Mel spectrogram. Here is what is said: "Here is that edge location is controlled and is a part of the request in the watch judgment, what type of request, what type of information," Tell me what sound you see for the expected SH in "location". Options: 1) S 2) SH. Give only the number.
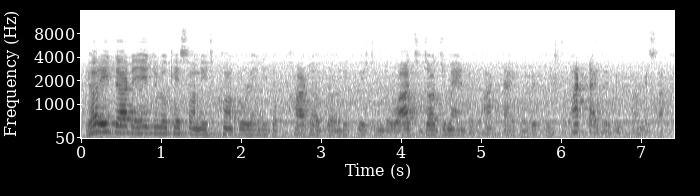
1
